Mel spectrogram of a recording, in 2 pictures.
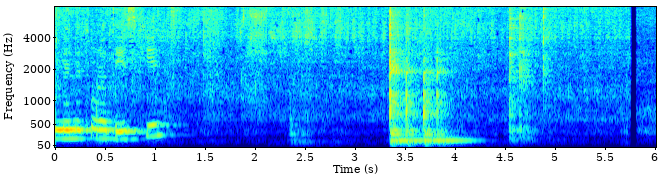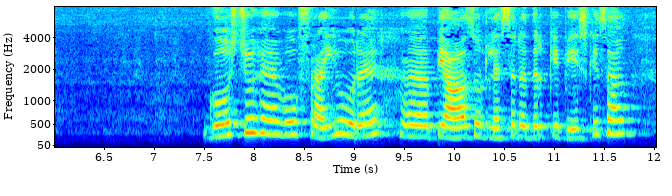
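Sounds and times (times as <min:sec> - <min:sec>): beef and onions sizzling: 0:00.0 - 0:05.8.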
